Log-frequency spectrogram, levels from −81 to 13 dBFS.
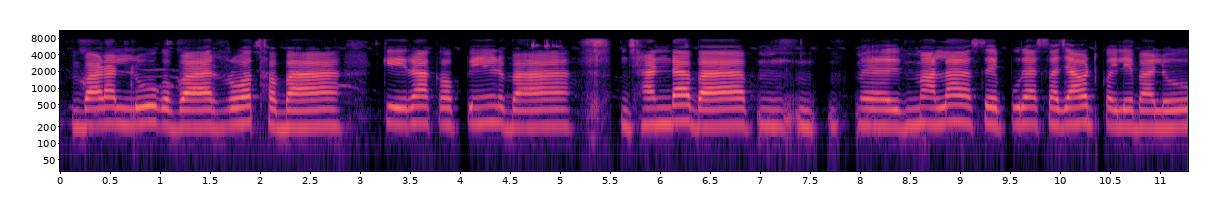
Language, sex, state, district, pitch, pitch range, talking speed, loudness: Bhojpuri, female, Uttar Pradesh, Gorakhpur, 215 Hz, 205-225 Hz, 110 wpm, -18 LUFS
